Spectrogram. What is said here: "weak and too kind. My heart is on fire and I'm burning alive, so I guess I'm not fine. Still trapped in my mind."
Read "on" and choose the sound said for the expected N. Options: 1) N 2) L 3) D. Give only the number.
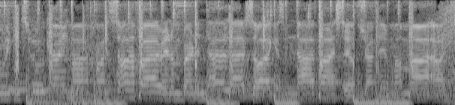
2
